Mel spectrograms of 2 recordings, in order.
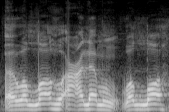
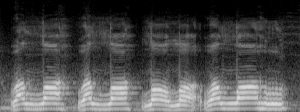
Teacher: kalimah Allah dibaca dengan tebal sebab sebelumnya waw bagi atas.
